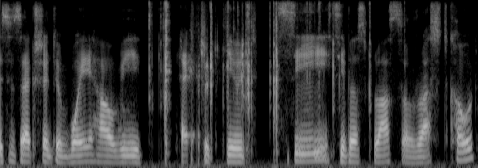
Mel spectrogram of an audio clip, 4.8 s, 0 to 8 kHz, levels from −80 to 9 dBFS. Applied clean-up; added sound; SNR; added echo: neural diffusion model UNIVERSE++.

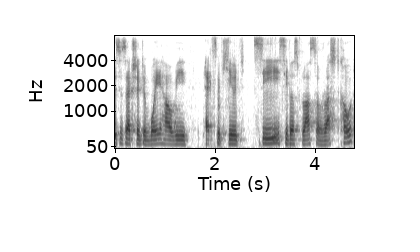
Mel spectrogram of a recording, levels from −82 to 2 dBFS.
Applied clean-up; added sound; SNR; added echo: neural separator model SepFormer DNS4.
